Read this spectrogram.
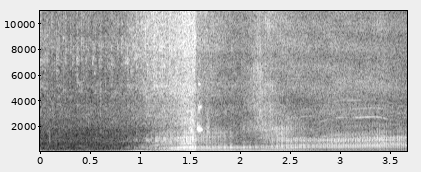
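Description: A car engine roars as the car accelerates away.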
